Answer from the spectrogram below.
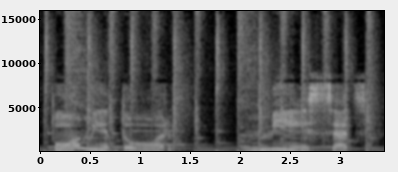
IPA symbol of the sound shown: м´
